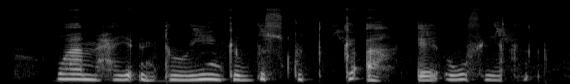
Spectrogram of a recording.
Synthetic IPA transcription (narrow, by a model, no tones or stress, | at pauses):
wɑːmɑħɑjʔɪnt̪ʰɔːjiːŋkʰɐbʊskʊd̪kʰɐʔɐh | ɛːʔʊɣʊfiːʕan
